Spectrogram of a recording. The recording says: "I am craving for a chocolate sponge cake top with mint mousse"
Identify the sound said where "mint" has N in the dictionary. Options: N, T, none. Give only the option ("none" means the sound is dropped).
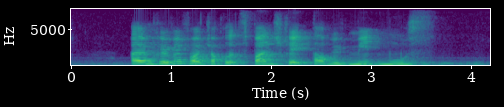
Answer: none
